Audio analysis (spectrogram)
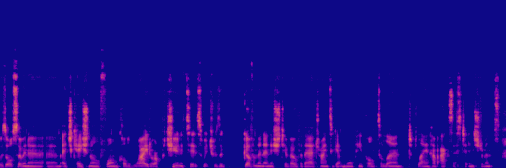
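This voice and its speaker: The voice has a Yorkshire accent and a bright, sharp tone. Its pace is fairly quick. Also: woman. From Yorkshire, northern England. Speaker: horn player and music educator. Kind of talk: masterclass talk.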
